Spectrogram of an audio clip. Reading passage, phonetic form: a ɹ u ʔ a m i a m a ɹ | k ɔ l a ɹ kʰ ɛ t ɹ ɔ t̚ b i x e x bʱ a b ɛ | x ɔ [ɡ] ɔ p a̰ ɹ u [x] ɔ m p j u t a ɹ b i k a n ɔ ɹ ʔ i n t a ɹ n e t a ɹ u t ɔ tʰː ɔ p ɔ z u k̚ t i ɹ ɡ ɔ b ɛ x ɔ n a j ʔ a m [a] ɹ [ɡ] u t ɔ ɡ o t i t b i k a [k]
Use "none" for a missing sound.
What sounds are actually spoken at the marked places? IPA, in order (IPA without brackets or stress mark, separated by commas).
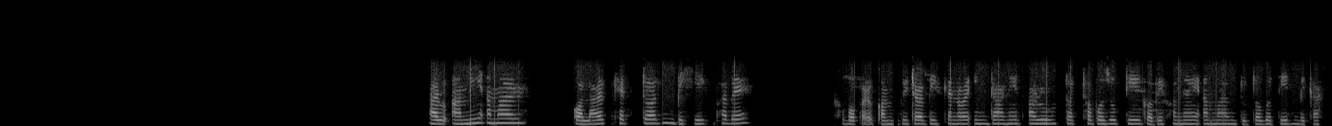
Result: b, k, a, d, x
